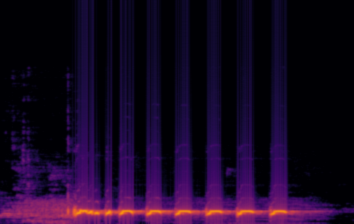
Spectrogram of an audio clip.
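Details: Local zebra dove song opening with a soft rustle, then seven or eight even, trilling coo notes with upturned starts, delivered in a brisk steady rhythm before trailing off.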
